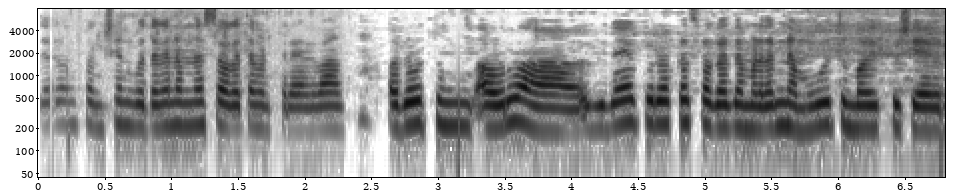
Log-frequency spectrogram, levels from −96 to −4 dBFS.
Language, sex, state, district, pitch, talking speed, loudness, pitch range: Kannada, female, Karnataka, Mysore, 210 Hz, 140 wpm, -18 LUFS, 200-225 Hz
